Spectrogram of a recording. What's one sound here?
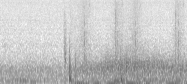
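A small figure lands on a ledge with soft thuds.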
